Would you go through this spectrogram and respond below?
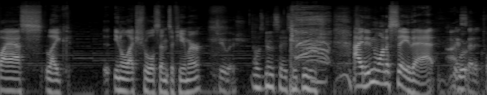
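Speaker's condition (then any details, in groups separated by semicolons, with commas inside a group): No condition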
